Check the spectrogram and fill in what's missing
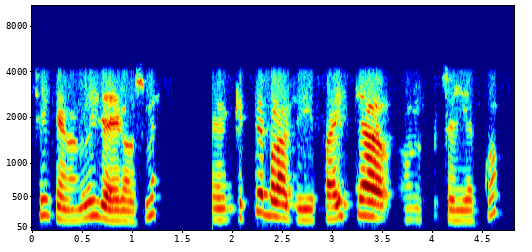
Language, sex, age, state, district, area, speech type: Hindi, male, 45-60, Madhya Pradesh, Balaghat, rural, conversation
